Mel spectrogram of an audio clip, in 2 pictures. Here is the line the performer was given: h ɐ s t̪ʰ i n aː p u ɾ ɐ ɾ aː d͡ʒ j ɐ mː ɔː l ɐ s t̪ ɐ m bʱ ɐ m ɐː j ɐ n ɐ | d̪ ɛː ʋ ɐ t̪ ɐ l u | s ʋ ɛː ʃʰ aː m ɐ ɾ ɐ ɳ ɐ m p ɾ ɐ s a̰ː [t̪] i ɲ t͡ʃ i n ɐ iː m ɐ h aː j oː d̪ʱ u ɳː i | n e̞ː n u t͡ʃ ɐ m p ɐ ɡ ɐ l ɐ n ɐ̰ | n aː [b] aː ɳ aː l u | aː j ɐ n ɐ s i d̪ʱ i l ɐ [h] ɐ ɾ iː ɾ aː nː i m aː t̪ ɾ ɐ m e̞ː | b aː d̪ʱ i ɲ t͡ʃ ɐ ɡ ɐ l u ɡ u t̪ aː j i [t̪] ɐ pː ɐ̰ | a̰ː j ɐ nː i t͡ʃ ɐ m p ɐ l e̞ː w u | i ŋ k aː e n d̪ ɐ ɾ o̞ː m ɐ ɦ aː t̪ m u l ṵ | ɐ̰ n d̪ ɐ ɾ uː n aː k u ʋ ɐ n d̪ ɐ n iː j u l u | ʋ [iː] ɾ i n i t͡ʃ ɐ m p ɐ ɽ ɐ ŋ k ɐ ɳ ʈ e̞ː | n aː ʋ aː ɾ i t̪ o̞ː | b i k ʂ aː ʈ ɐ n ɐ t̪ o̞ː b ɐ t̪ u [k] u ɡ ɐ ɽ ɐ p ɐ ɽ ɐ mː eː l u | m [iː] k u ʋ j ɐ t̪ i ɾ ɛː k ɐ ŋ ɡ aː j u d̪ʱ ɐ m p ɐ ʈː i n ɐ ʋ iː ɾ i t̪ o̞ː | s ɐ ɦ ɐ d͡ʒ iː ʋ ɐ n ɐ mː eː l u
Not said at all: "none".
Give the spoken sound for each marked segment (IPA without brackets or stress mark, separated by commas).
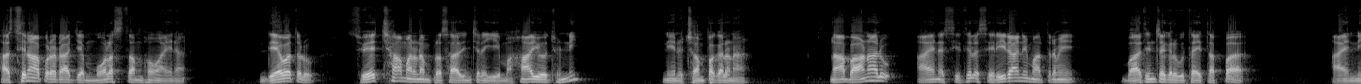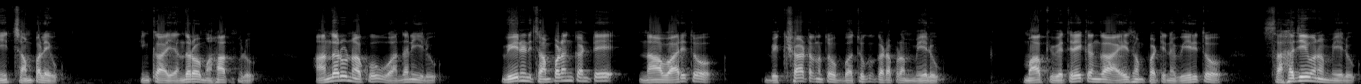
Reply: d̪, b, ʃ, t̪, iː, k, aː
